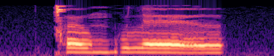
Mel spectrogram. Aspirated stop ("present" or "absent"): absent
